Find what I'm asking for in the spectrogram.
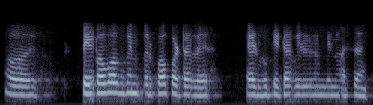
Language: Konkani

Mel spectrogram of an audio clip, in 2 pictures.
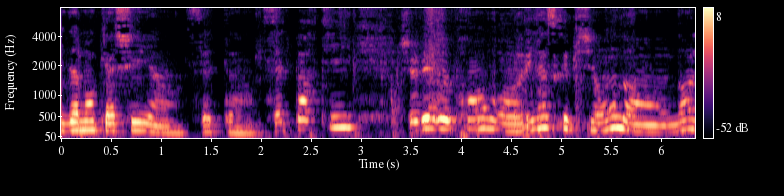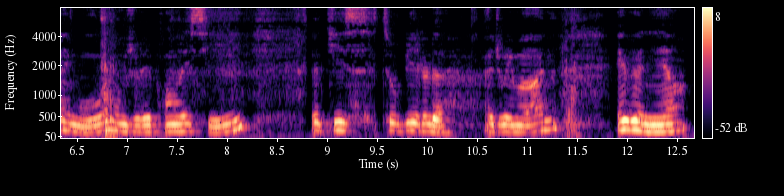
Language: French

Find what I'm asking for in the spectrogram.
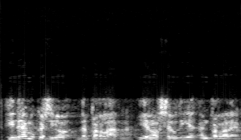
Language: Catalan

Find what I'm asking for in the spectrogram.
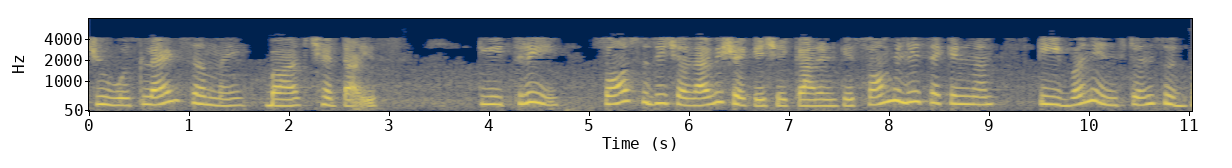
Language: Gujarati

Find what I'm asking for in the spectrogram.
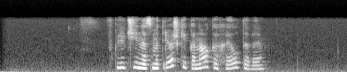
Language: Russian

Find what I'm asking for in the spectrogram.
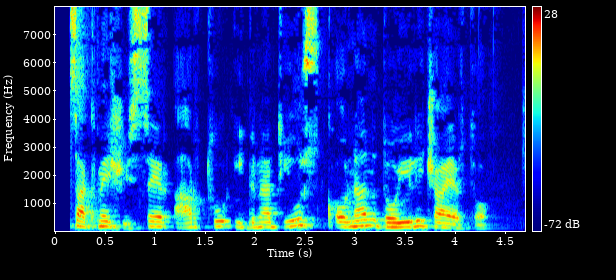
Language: Georgian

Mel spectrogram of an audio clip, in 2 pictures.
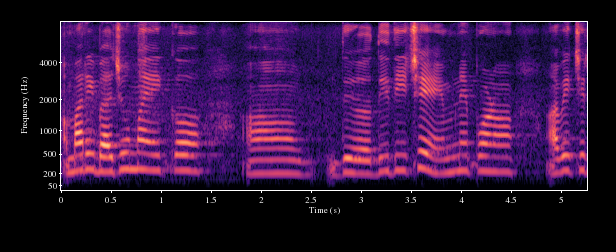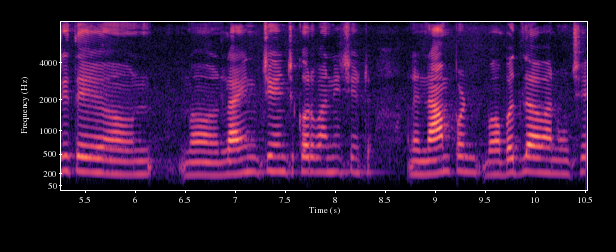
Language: Gujarati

